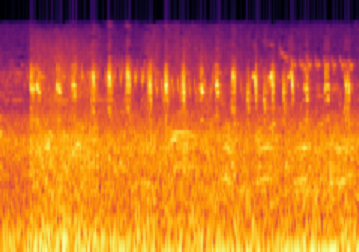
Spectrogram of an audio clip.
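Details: Eurasian reed warbler singing: a steady chattering run of short, repeated notes, about two to three per second, over a constant low rumble of background noise.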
